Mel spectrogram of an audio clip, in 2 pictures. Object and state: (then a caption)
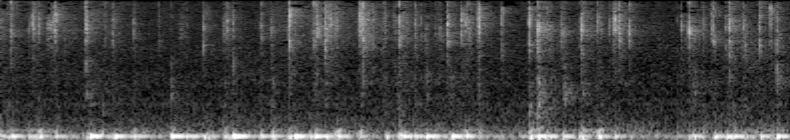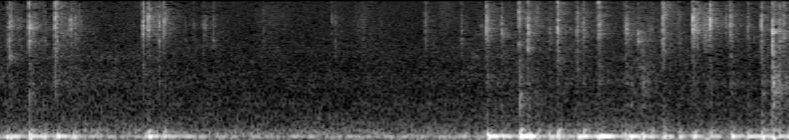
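Aluminium and plastic keyboard being typed on. Fingertips type continuously on a full-size white Apple Magic Keyboard with an aluminium base and plastic keys, producing rapid, bright, clicky keystrokes over a steady low hum. The typing thins out and quiets briefly in the middle, then picks up again toward the end.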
